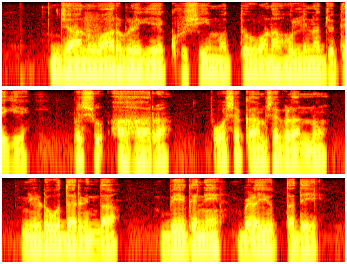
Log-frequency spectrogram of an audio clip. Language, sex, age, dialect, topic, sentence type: Kannada, male, 18-24, Mysore Kannada, agriculture, statement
